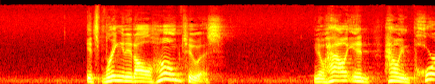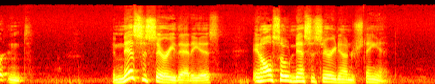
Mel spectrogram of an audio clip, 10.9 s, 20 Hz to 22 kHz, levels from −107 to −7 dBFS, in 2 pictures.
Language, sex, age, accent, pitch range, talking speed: English, male, 50-69, American, 170-230 Hz, 115 wpm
